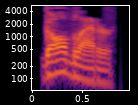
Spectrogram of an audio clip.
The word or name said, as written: gallbladder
